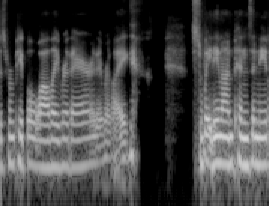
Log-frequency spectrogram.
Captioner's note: laughs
